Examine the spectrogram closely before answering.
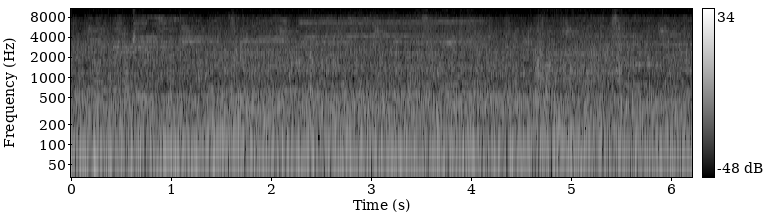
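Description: A steady low hum with a hiss over it, like a machine running, with a few faint light clicks.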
